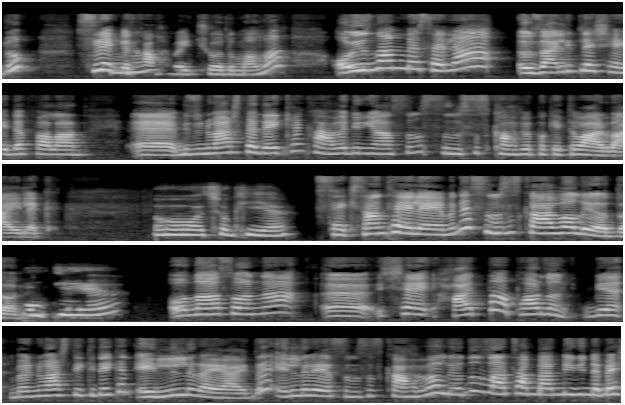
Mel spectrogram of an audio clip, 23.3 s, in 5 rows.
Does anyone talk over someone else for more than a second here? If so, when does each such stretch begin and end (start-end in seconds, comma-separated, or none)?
none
